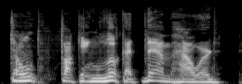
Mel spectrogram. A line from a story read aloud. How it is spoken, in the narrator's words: Pill growled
